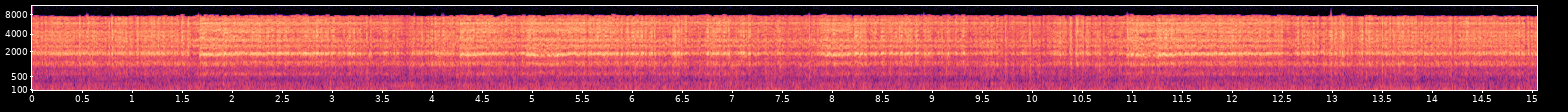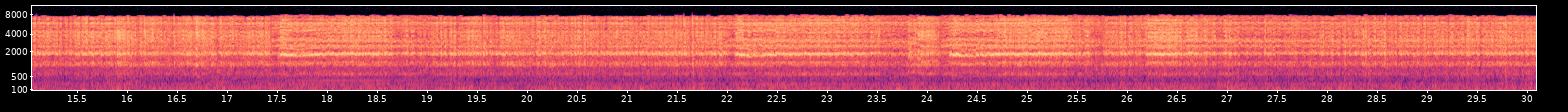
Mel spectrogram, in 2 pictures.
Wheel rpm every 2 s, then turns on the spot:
160, 160, 160, 160, 160, 160, 160, 160, 160, 160, 160, 160, 160, 160, 170.
none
